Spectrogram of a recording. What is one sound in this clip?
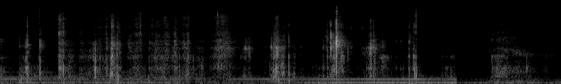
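Paper money rustles and crinkles against a plastic sleeve.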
